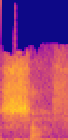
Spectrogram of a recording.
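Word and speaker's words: CEF: as Cisco Express forwarding or CF pronounced SEF in the industry so you can use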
